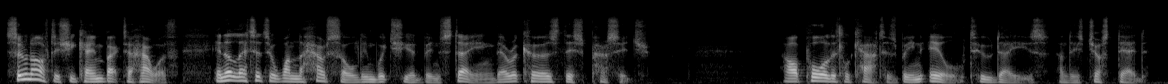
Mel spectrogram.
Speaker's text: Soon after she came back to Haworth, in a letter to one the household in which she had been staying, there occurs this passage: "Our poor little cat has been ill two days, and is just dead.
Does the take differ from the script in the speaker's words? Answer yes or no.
no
